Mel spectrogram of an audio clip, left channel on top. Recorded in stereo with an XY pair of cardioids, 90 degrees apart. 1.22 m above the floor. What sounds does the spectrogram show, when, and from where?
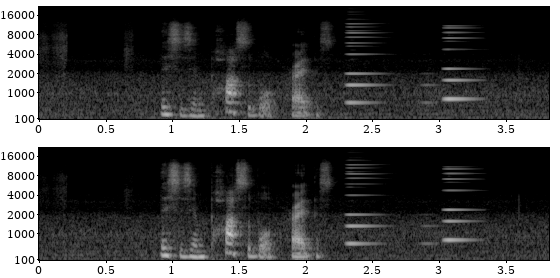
0.9 s a woman speaking: 50° right, 0.7 m
2.3 s a ringtone: 10° left, 0.7 m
